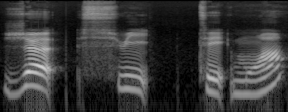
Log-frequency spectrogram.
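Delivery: "Je suis témoin" broken into separate syllables; slow teacher's decoding of "Je suis témoin"; syllable-by-syllable reading. Shown as a demonstration. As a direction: read "Je suis témoin" haltingly, a pause after each syllable. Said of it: "on lit d'abord la première partie".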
